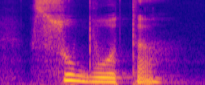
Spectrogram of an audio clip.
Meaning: Saturday
- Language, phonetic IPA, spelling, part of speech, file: Ukrainian, [sʊˈbɔtɐ], субота, noun, Uk-субота.ogg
